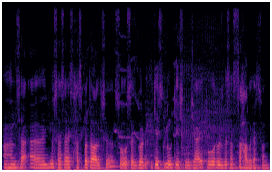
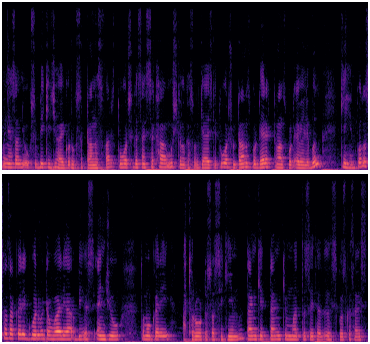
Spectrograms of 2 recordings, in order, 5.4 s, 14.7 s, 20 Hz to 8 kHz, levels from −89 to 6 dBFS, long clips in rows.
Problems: background sounds at intervals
